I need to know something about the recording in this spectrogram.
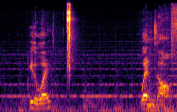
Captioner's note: cocks gun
